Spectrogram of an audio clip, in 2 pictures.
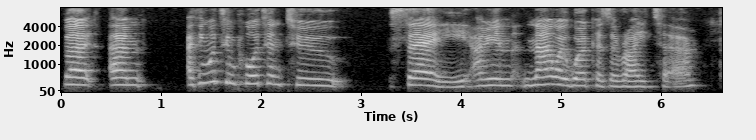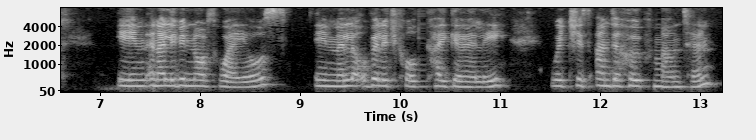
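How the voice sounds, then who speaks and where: A woman in her forties from Cyprus, a children's author, is a guest on an interview, speaking over a webcam video call from her living room. She has a Cypriot Greek accent and a fairly high voice, and she talks a little slowly. She is candid and reflective, often restarting her sentences and using lots of fillers.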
